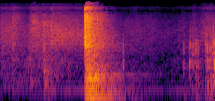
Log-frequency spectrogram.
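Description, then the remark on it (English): A shower door is pulled open with one sharp clack and a brief ringing decay, followed by faint shuffling and light knocks. “No, we're gonna pull the door open.”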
